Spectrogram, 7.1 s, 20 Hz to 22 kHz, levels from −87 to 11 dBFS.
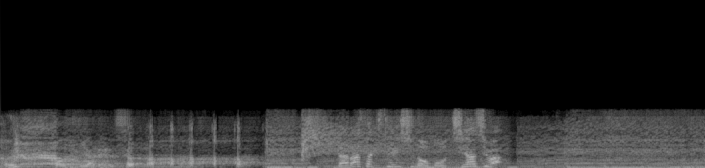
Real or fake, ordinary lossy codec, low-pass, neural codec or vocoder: real; Opus, 16 kbps; 7.2 kHz; none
